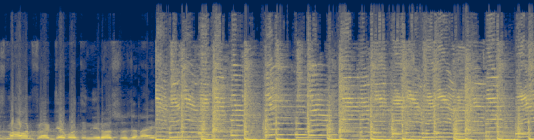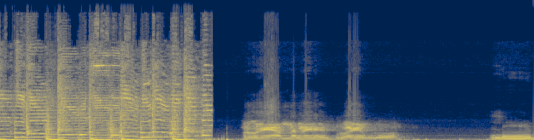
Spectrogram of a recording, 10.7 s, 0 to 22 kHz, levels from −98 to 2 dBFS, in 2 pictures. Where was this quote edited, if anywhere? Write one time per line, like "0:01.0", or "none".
0:07.6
